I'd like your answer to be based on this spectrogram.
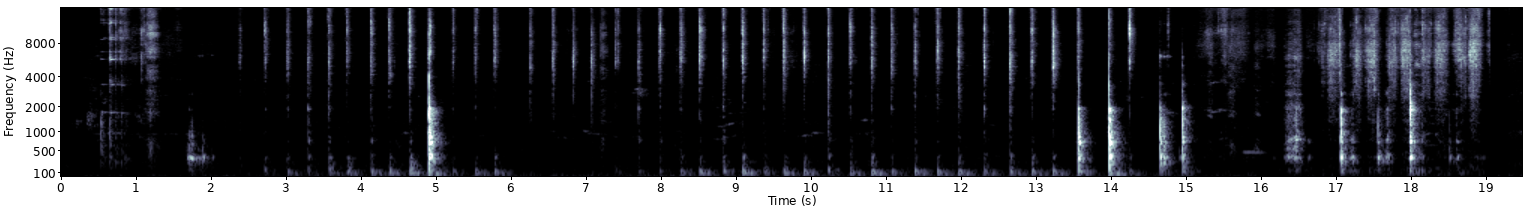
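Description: Ginger and garlic are ground into a paste, heard as close rhythmic strokes and taps repeating in bursts for about twenty seconds, sharper clusters now and then, with no talking.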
